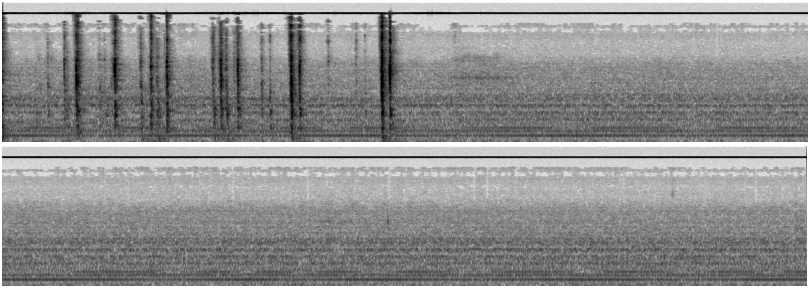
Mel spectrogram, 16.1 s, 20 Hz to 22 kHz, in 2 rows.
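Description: Keys clicking on a Tandy Color Computer 3 keyboard: a quick run of keystrokes over the first four seconds, the last and loudest about four seconds in. After that only a steady low hum of several tones remains.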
